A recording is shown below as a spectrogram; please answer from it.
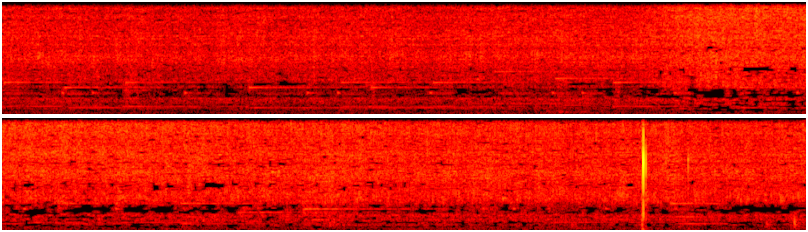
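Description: Sauce simmering in a wok, a faint hiss that grows louder about three seconds in as the glass lid comes off, over soft background music with light chime-like notes. A single sharp click near the end.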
